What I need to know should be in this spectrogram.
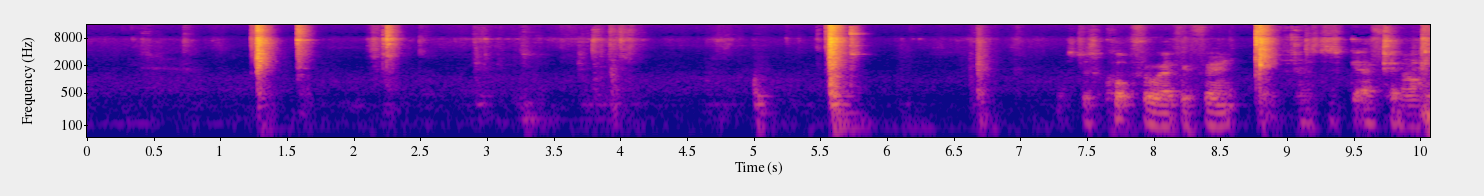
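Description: Metal bicycle parts click and clank as they are handled.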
